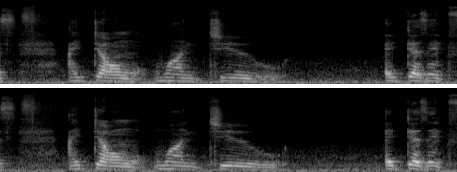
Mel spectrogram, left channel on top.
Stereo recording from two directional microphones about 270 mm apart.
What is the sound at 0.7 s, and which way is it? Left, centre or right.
Speech, centre.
